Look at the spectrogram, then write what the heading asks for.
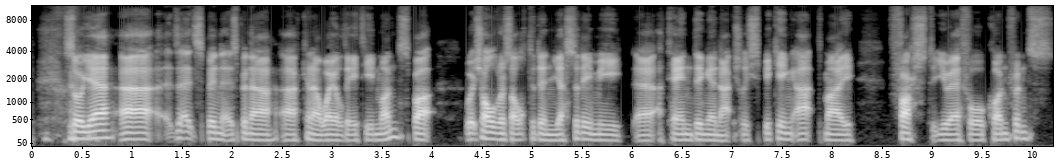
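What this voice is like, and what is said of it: Speaks with a strong regional accent. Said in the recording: “say that slowly in my accent, ... which no one knows what I'm saying”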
